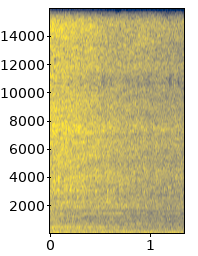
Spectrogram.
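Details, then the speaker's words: 1989 Jeep YJ with Weber carburetor and electric choke, which has been running rich, smoking and fouling plugs; just started after the choke wire repair, choke opening. Rough petrol idle with a faint rapid ticking over the low rumble, described as valves clashing together: valve clatter. "Sounds like she's running pretty good actually, minus the valves clashing together."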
